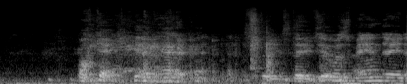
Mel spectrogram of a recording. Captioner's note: laughing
